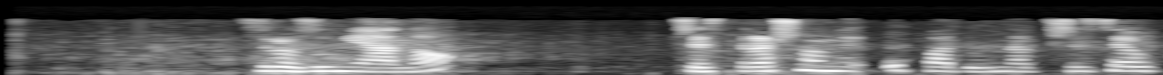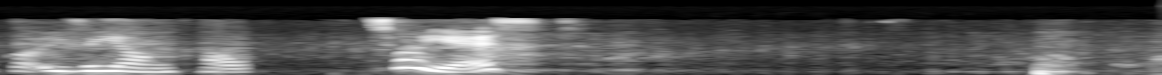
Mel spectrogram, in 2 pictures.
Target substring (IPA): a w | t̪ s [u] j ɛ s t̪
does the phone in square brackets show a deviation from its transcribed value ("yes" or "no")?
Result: yes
